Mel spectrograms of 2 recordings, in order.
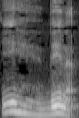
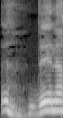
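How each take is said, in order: First: The opening vowel is a clear short i. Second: The opening vowel is clipped short with a catch. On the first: The speaker calls it right. "അതേപോലെ ഉച്ചരിച്ച് ശരിയാക്കണം" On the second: The speaker calls it wrong. "ആ ഹംസക്ക് സുക്കൂനാണ് നമ്മൾ ചെയ്തത്"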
